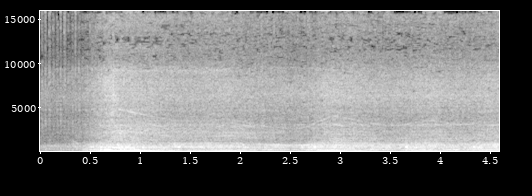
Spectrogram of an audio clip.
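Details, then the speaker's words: Volkswagen EA111 Power 1.0 or 1.6 engine (Gol, Fox, Saveiro and others): the engine revs up and holds with a deep, dull punch-like thudding that swells with revs, pointing to a knocking main bearing. "tá vendo tipo um soco ó aí no caso agora nós vamos remover essa Correia e vamos ver se o barulho vai subir"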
